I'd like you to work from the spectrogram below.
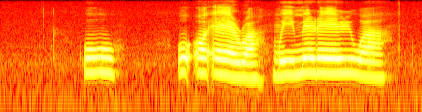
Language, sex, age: Venda, female, 34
